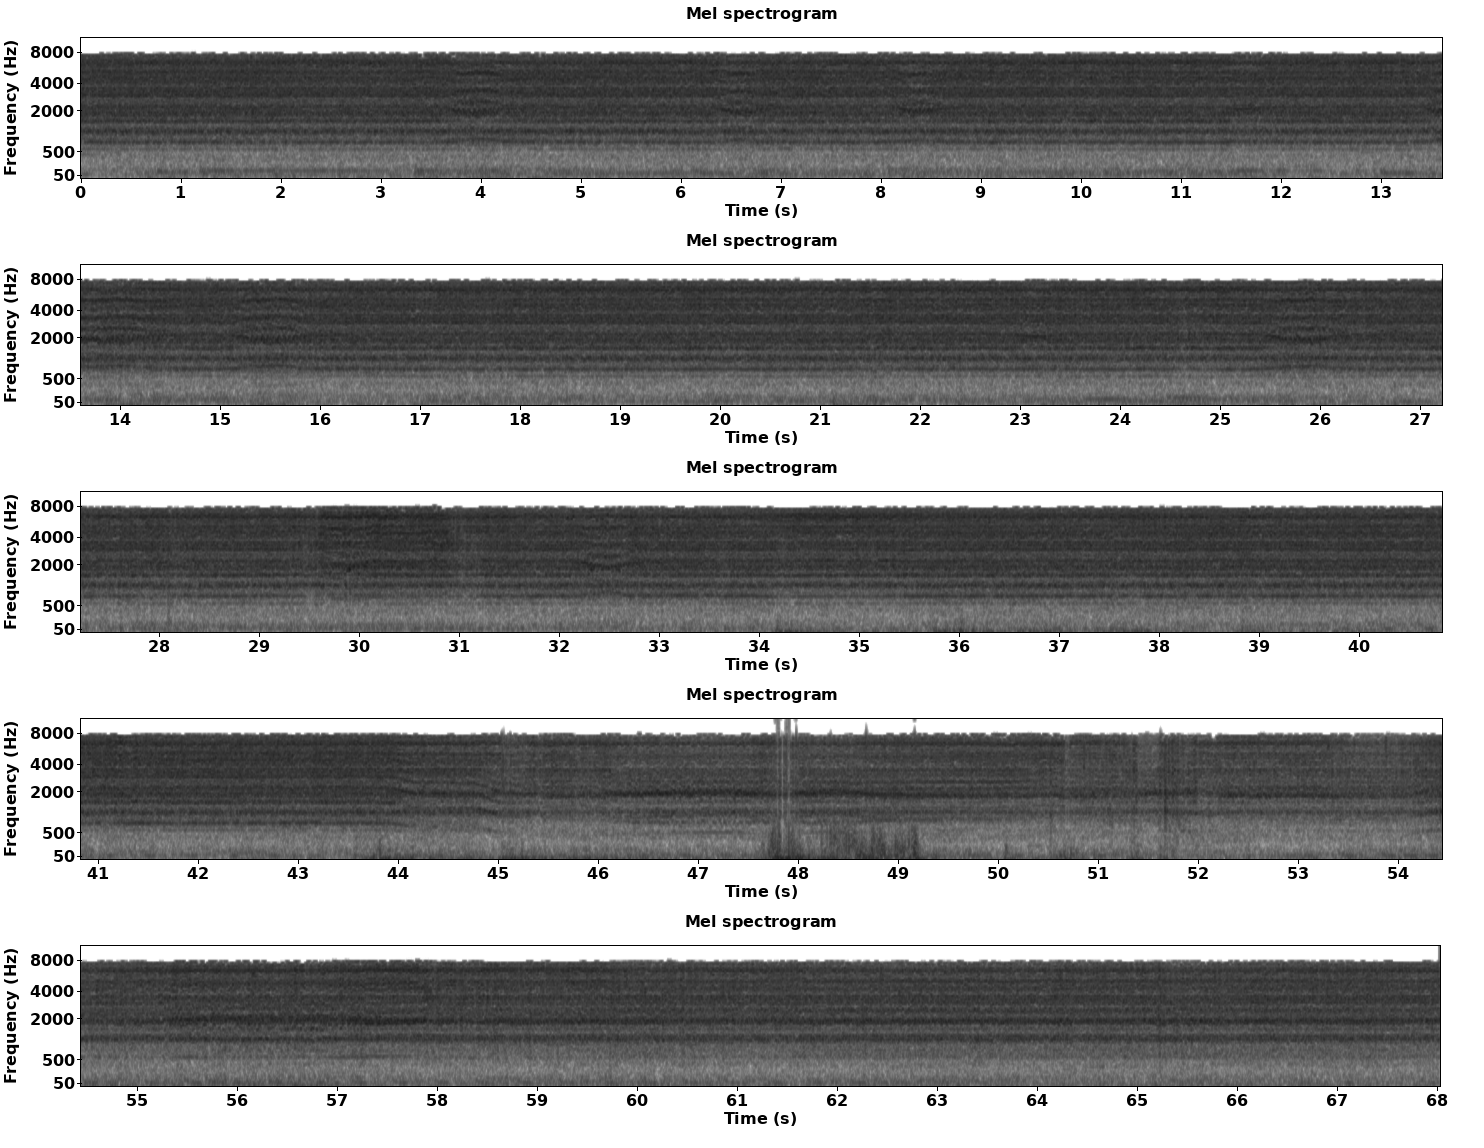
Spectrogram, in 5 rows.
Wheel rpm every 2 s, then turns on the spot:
200, 200, 200, 200, 190, 200, 200, 200, 200, 200, 200, 200, 200, 200, 200, 200, 200, 200, 200, 200, 200, 200, 160, 110, 120, 110, 120, 140, 160, 160, 160, 160, 160, 160.
none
